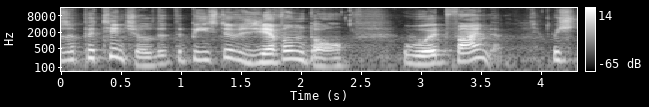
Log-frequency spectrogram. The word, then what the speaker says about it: Gévaudan: They mispronounce that horribly. It's Gévaudan.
